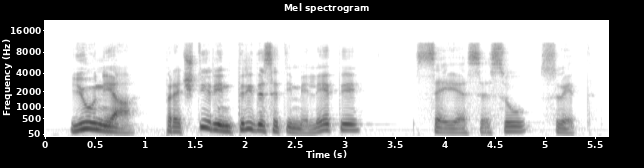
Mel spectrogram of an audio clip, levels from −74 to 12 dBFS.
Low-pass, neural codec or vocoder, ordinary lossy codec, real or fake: 10.8 kHz; none; none; real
